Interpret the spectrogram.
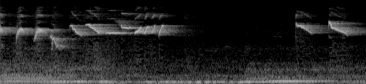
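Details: Zosterops song meant to lure a rival and start silent birds singing; quick high chirps and sweeping twitters, fading then resuming near the end, over noticeable low rumbling background noise.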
